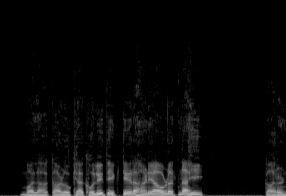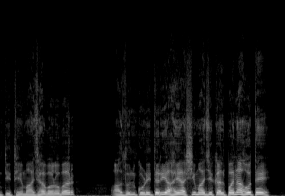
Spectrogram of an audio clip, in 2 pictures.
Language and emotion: Marathi, fearful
